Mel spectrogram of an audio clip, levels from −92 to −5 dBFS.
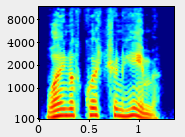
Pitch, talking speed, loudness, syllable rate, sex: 170 Hz, 175 wpm, -19 LUFS, 4.5 syllables/s, male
